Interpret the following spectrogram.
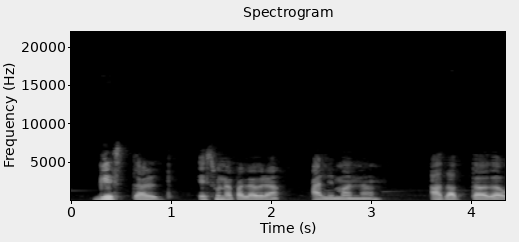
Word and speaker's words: Gestalt: Gestalt es una palabra alemana adaptada hoy día en el mundo entero, ya que no tiene equivalente exacto en otras lenguas. Hemos acordado pronunciarla como en alemán, Gestalt, también porque hemos acordado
